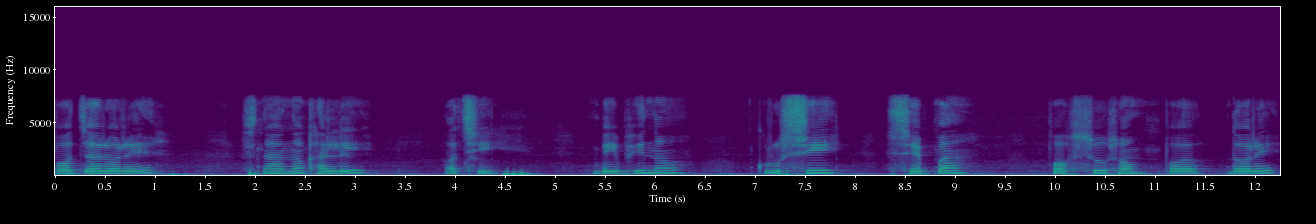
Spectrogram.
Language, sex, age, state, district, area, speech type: Odia, female, 60+, Odisha, Ganjam, urban, spontaneous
